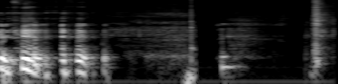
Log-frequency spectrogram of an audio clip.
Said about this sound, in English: He's he's dying. He's coughing. He's, he's muted over there.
